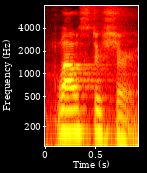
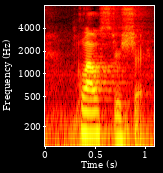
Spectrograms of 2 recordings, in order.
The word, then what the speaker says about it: Gloucestershire: murdered at Berkeley castle and clout is it's pronounced Gloucestershire so you see it looks like it says Wow caster Shire but it's Gloucestershire although Isabella and Mortimer initially governed Edward the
